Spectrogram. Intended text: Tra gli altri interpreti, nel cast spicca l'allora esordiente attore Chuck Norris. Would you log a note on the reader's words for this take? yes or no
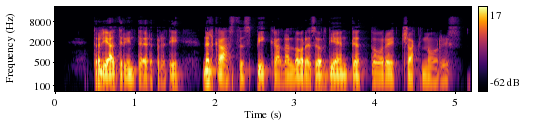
no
